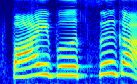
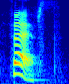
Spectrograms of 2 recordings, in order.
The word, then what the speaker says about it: fifth: fiveth가 아니라 스펠링 살짝 변하면서 fifth 이렇게 읽고 쓸 때는 FIF 뒤에 TH를 붙여주시면 되겠습니다.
